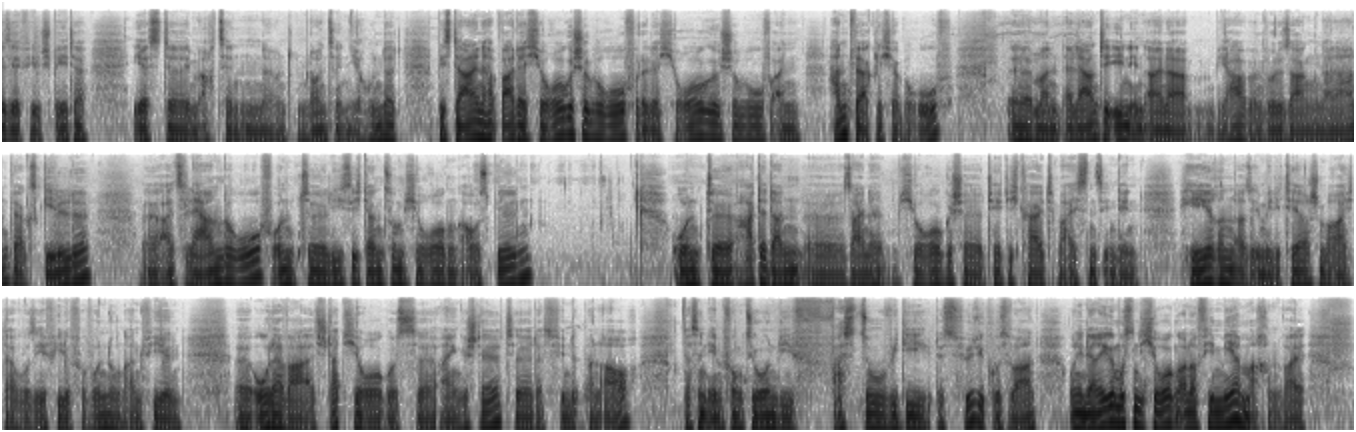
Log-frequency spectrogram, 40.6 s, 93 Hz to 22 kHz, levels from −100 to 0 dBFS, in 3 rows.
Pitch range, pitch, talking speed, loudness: 75-95 Hz, 85 Hz, 150 wpm, -19 LUFS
